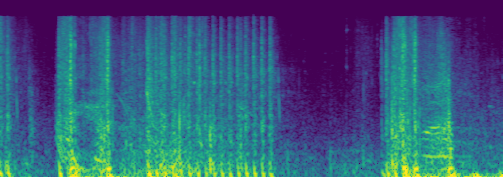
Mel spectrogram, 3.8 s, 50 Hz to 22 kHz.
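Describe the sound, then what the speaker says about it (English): P90 bursts in a first-person shooter video game: rapid automatic fire in two long strings with a short pause between, loud and close, a voice briefly audible underneath. "He put so many bullets into him, and I lit him up so much."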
